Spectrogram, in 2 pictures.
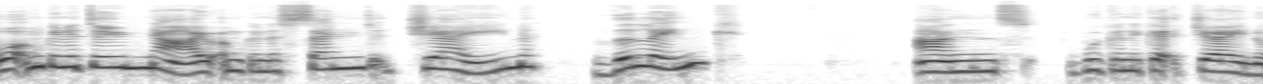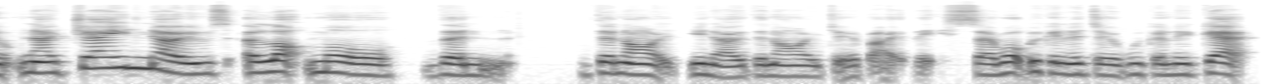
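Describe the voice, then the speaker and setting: A mid-range female voice, recorded clean with no echo, belongs to a woman hosting a casual live news stream from home. Chatting with her viewers, she repeats herself and calls them folks and darling.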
